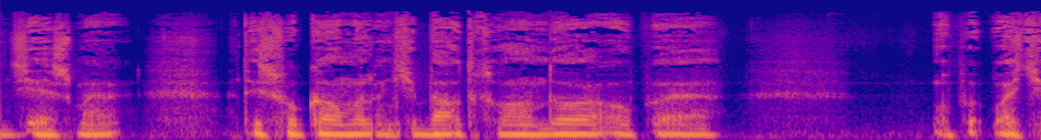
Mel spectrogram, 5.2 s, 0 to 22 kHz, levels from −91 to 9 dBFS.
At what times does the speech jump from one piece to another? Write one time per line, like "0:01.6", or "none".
0:01.9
